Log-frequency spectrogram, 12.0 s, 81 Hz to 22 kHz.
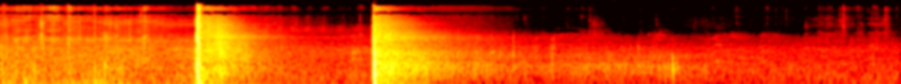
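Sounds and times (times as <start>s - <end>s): rumbling echo: 5.0s - 8.9s.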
